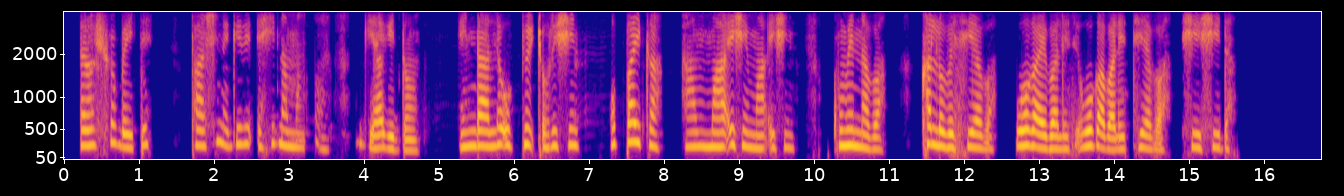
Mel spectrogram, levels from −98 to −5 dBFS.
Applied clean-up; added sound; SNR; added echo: neural mask model DeepFilterNet 3.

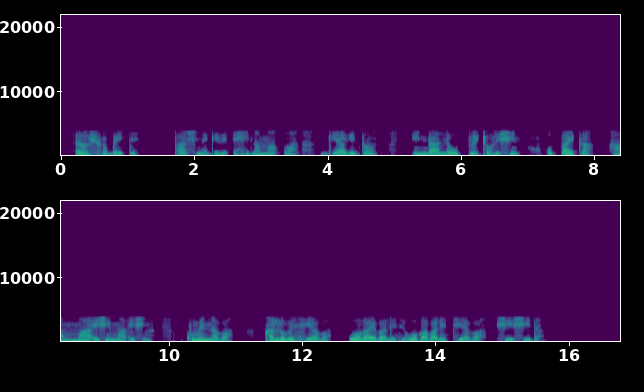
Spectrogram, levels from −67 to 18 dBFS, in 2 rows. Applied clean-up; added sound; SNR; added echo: none; none; none; none.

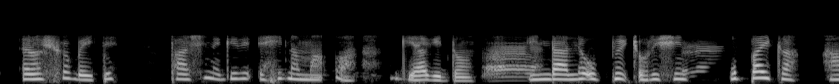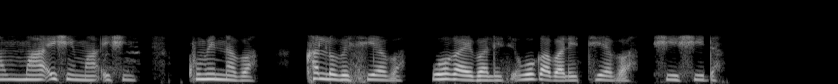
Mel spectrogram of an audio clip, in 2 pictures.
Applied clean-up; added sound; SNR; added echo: neural mask model Resemble Enhance denoiser.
